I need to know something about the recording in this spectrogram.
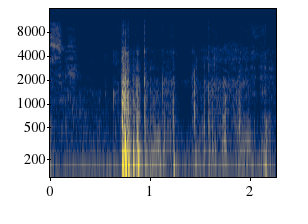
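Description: Plastic DVD case being handled: one sharp click about three-quarters of a second in, followed by a few faint ticks.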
